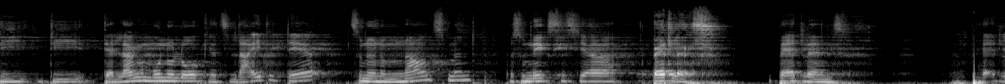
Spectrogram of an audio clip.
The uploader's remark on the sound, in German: Ton leider mit etwas Hall.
